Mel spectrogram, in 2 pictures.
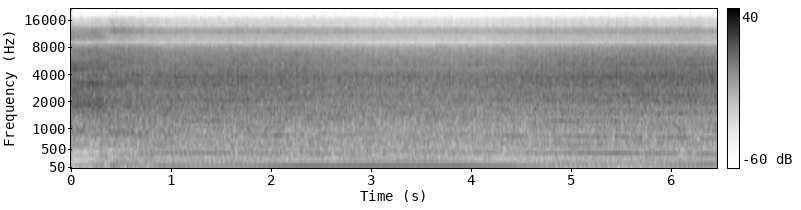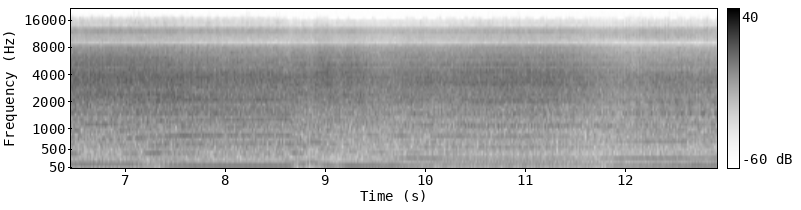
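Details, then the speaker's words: Bobcat skid loader just after an ignition tune-up and air filter change: steady even idle with a brief rev blip, no misses or knocks, smoother than ever; left-side drive whine still heard, linkage slop suspected. "Well, it sounds pretty smooth. I'd say maybe even smoother than ever."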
